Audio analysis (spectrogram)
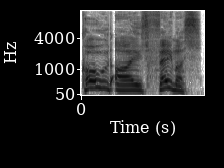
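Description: A man voicing a massive, mournful giant who speaks in halting, broken phrases with a rumbling voice, in a fantasy audiobook. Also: no echo, clean studio sound. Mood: surprised. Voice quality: deep rumbling voice. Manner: slow, halting, clipped primitive phrases.

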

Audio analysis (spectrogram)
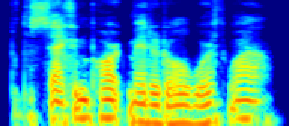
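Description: A man voicing a playful, sharp-tongued young woman in an audiobook, with a huffy, theatrical, teasing manner. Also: medium pitch, little pitch movement, fast talker, vocal fry, husky, no room sound, studio quality, voice pushed up.

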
